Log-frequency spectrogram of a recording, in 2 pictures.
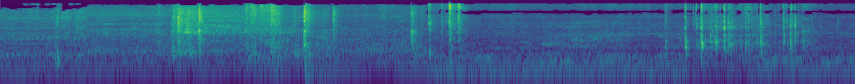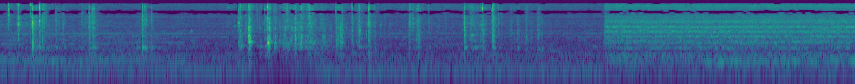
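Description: Ice cubes clattering into clear plastic cups in a run of sharp clinks, over a steady low hum of café equipment. Near the start there are knocks from a bagel being handled on a wooden board, and near the end the sound changes to a smoother pour as milk goes over the ice.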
